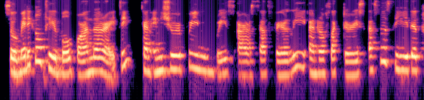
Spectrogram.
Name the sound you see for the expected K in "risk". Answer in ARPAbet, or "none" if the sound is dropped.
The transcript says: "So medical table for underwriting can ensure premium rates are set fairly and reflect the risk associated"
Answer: none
